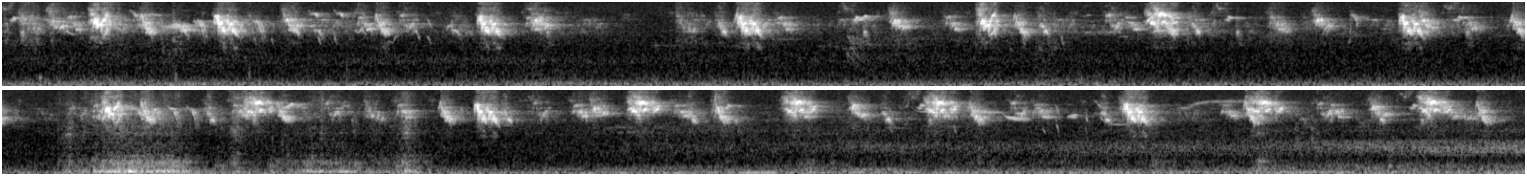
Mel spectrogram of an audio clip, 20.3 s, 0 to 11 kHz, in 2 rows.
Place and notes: Neufchâteau, Belgique - Sparrows
A small village on the morning. Scoundrels sparrows singing and quietly, people waking up in the neighborhood.
Neufchâteau, Belgium, 9 June 2018, 08:05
